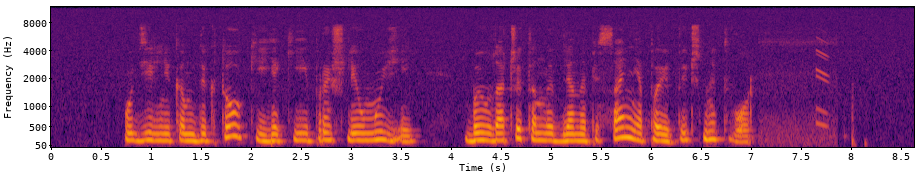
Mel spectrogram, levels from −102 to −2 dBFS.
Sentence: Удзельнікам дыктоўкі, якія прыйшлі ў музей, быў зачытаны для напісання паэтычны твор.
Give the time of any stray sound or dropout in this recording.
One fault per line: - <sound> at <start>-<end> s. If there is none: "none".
- chirp at 7.7-7.8 s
